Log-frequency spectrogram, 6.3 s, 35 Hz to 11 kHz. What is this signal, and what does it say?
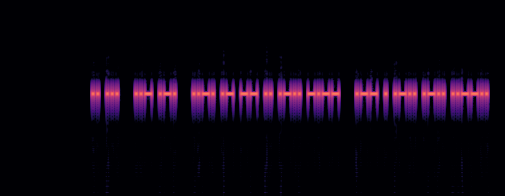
Morse code, heard as a keyed tone, about 40 wpm, 700 Hz. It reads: IS UR FAMILY WELL?
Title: Sentences from Top 400 Words and Abbreviations 40wpm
